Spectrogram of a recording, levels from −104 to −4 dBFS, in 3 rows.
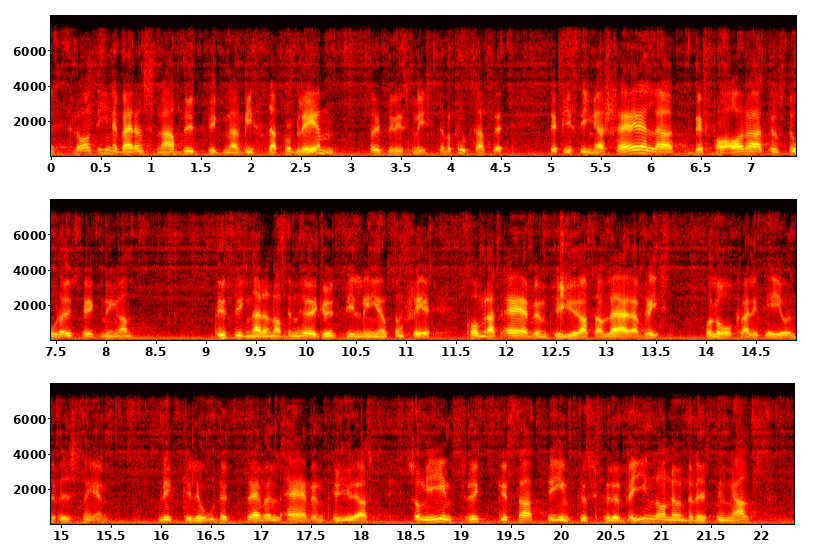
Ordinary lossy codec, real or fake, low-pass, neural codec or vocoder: none; fake; 7.2 kHz; codec, 24 kHz, 3 kbps, HILCodec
